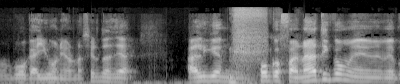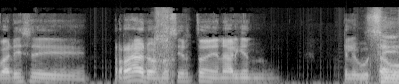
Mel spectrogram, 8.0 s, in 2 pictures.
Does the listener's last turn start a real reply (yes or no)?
yes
